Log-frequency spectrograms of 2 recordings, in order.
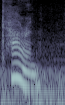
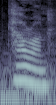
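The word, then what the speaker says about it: Charon: is a little off the name you heard wasn't karen it was c h r as in caron the ferryman of the dead karon who in exchange for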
